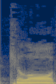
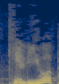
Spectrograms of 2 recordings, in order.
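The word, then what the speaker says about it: Queloz: Ну, французский, э, фамилия читается Кило, там, например. А там, на самом деле, Келье, там что-то еще было написано. Я поправил на Кило, потому что правильно читать по-французски.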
